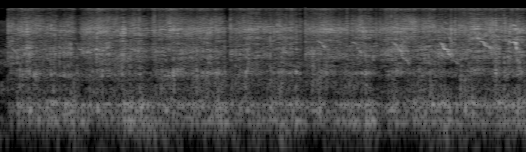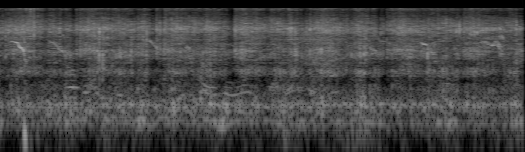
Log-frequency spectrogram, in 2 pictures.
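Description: Water buffalo being hand-milked: milk streams squirting steadily into a partly filled steel pail. A few short high chirps come about four to five seconds in.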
